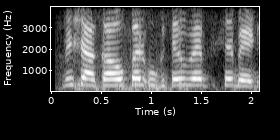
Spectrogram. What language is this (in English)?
Hindi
